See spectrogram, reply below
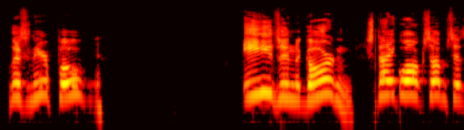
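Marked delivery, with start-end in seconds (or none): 0.1-0.9 high, loud cheeky put-down; the donkey scolding its master; mock donkey snapping back; sassy donkey. Donkey voiced in retelling.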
